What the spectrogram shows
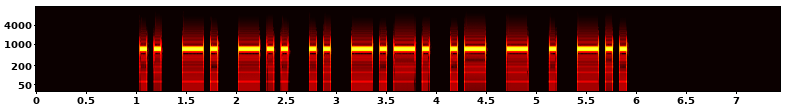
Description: Morse code, heard as a keyed tone, about 17 wpm, 700 Hz. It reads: INDICATED
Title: ED Suffix - Top 100 Words with Base Words 17wpm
